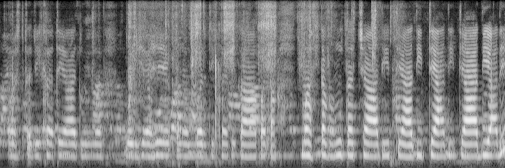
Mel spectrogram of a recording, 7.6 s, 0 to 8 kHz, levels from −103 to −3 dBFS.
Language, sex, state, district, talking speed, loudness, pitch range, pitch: Hindi, female, Chhattisgarh, Kabirdham, 175 wpm, -18 LUFS, 220-230 Hz, 225 Hz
